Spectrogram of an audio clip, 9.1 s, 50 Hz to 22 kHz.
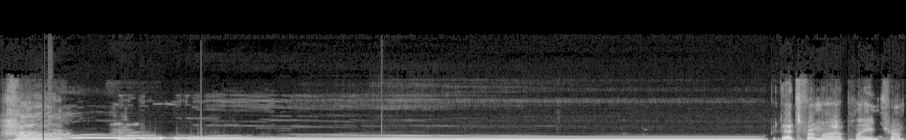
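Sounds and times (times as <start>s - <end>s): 
speech: 0.1s - 0.4s, 7.8s - 9.0s
person imitating a wolf howl: 0.1s - 7.7s.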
